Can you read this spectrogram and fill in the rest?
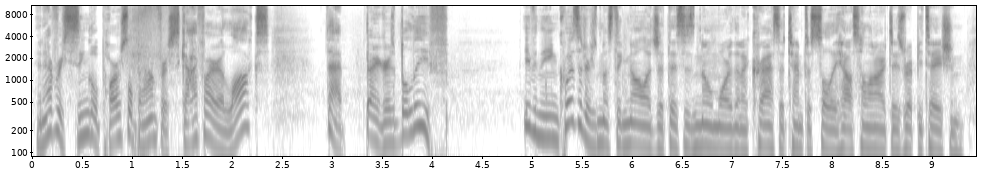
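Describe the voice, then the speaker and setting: A man's voice: mid-range voice, animated, fast talker, close to an everyday voice. A man voicing an earnest noble lord in a fantasy game, speaking formally and resolutely. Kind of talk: fantasy game dialogue read aloud. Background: game music.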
